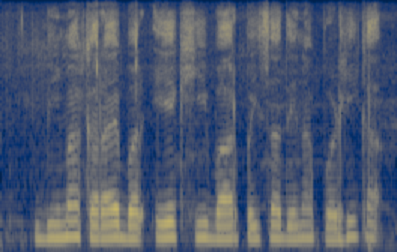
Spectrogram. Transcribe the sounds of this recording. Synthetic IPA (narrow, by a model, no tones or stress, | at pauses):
biːmakəɾaːebɐɾeːkhibaːɾpɐɪsad̪eːnapɐɽika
